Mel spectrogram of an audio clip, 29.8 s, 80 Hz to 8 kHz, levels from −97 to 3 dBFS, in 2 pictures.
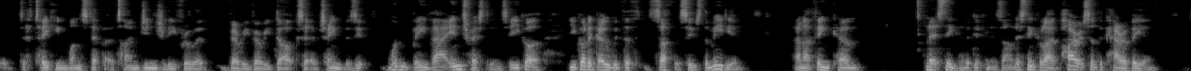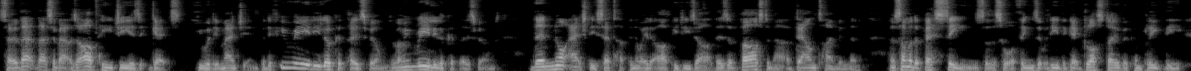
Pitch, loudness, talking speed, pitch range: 105 Hz, -36 LUFS, 235 wpm, 100-125 Hz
